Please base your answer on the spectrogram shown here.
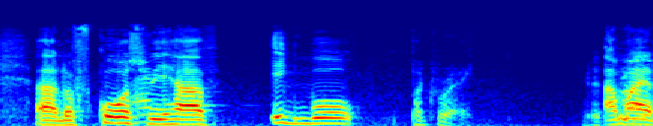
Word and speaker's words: Ingo: practitioner social secretary and of course we have Igbo Padre am I right is that the right pronunciation yes so it's good to have you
